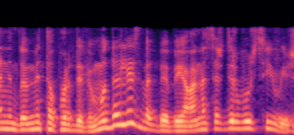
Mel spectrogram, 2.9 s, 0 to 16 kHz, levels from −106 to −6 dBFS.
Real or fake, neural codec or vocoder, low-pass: fake; codec, 16 kHz, 4 kbps, X-Codec, HuBERT features, trained on balanced general audio; 7.2 kHz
